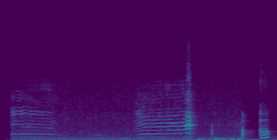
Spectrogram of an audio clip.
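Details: Domestic cat giving two drawn-out, harmonic meows that slowly fall in pitch, followed by a few short, higher chirp-like mews near the end, over faint background music.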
